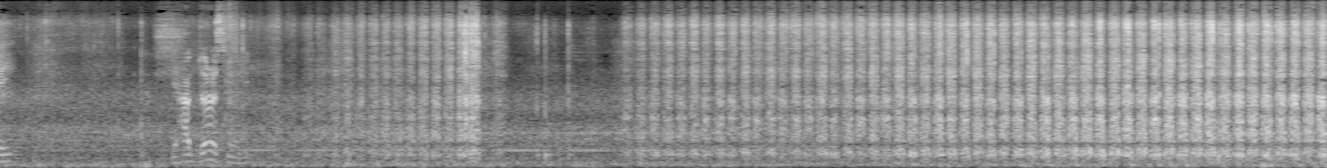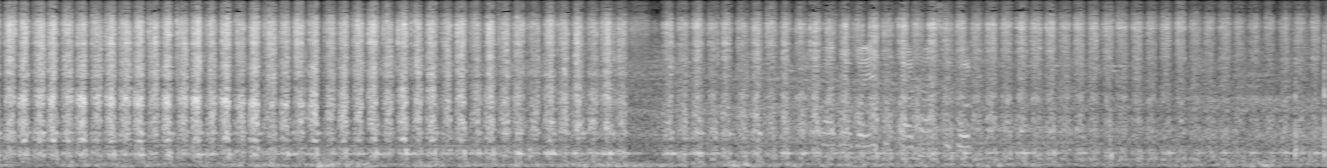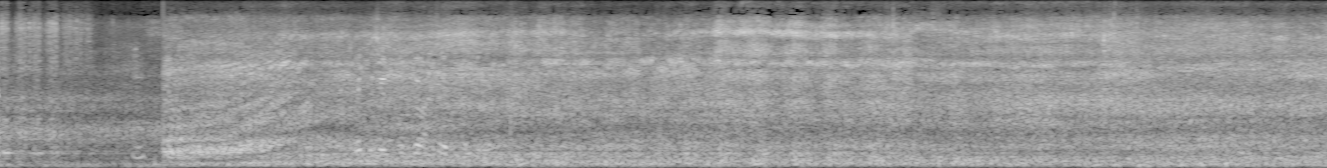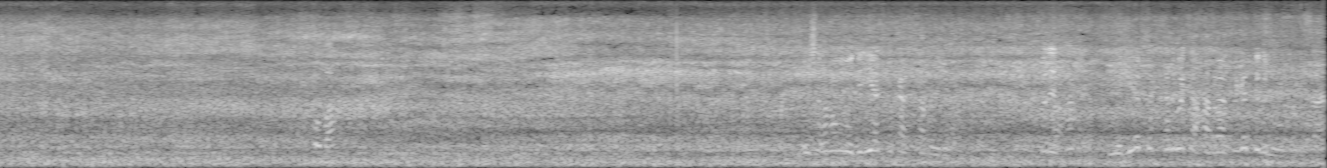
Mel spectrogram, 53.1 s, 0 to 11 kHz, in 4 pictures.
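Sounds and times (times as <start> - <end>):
hacksaw cutting plastic pipe: 3.0 - 5.6, 6.2 - 27.5.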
